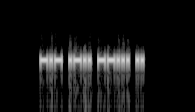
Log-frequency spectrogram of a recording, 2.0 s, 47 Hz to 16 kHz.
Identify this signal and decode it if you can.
Morse code, heard as a keyed tone, about 51 wpm, 700 Hz. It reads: KL7I
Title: DXCC-100 Call Signs - 4 Characters - 50wpm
